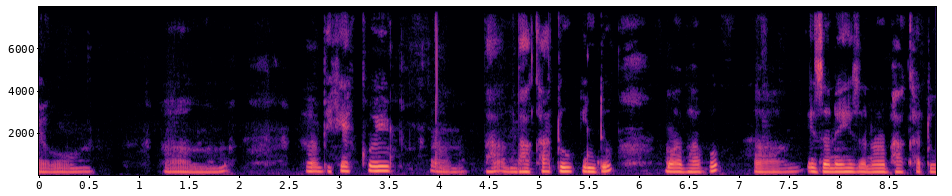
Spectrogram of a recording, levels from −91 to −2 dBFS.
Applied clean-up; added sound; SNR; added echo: neural mask model Resemble Enhance denoiser.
